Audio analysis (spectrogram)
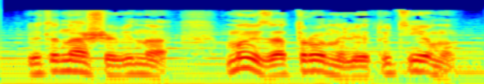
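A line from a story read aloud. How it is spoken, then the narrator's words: Hurried speech. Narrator (Russian): торопливо сказал Клаус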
